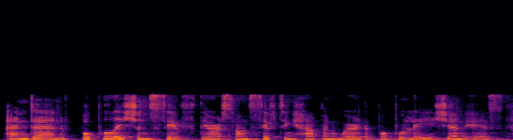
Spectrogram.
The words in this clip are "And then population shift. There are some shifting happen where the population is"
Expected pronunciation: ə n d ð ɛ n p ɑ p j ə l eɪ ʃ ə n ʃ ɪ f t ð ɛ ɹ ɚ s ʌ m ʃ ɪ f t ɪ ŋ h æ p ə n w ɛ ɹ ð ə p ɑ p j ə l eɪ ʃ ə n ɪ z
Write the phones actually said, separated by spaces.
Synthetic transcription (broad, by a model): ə n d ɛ n p ɑ p j ə l eɪ ʃ ə n s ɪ f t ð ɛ ɹ s ʌ m s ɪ f t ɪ ŋ h æ p ə n w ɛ ɹ ð ə p ɑ p j ə l eɪ ʃ ə n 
